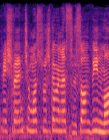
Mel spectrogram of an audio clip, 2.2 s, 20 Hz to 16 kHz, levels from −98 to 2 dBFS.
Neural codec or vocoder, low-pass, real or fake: codec, 44.1 kHz, 3.4 kbps, Pupu-Codec; 14.4 kHz; fake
